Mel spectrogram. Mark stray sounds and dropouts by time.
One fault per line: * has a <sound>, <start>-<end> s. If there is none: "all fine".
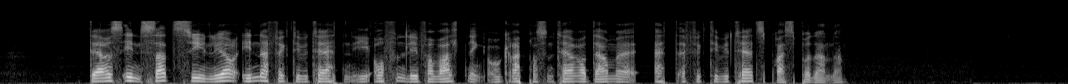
all fine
